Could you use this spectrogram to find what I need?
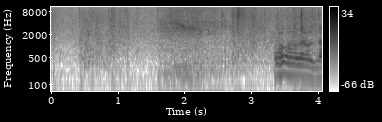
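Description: A crossbow fires with a sharp twang.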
